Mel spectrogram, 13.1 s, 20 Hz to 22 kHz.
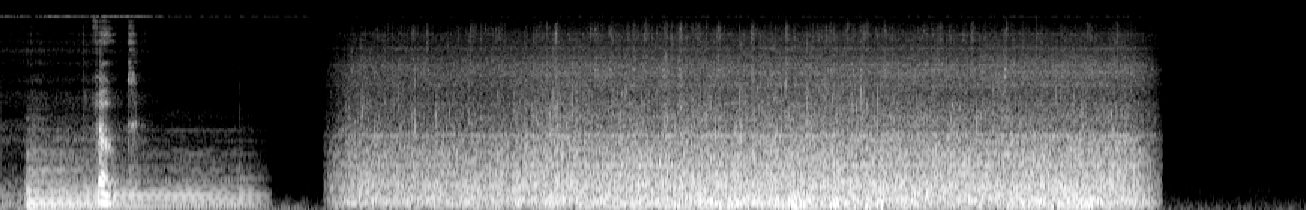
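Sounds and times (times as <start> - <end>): water rushing: 3.3 - 11.6
wind: 3.3 - 11.6.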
